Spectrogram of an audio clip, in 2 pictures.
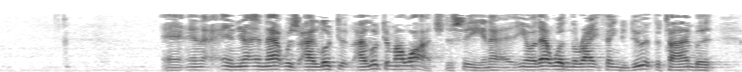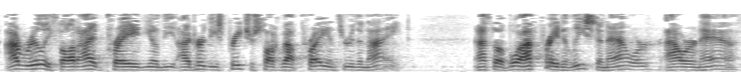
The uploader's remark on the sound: Ketha Heights Baptist Church ~ Live Broadcast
